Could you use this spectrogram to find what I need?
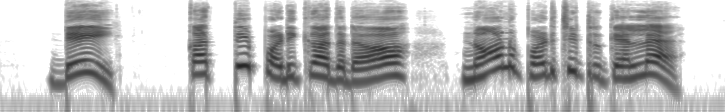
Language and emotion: Tamil, angry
